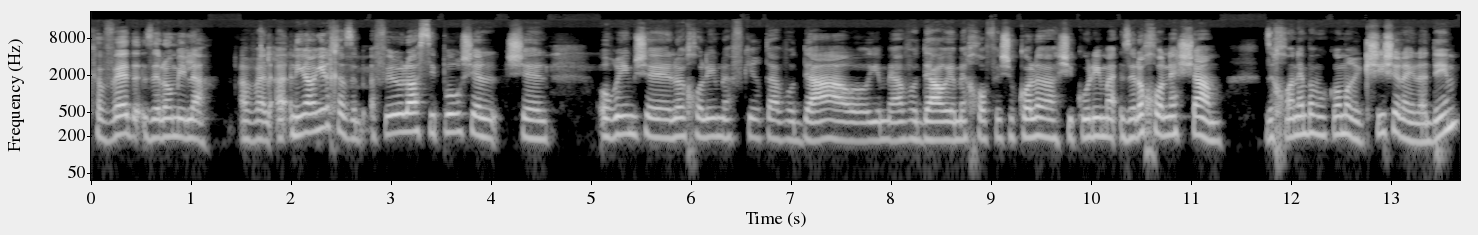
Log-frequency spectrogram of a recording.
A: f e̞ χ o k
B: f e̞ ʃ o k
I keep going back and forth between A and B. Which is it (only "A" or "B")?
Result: B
